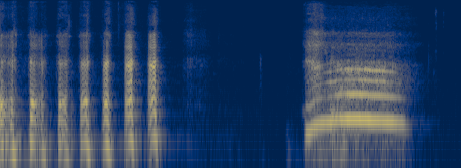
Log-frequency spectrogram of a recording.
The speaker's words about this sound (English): Big yawn.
